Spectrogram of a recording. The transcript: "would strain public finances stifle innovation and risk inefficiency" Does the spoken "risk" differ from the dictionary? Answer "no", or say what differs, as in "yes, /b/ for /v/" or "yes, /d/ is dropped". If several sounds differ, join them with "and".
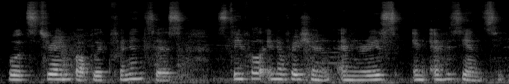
yes, /k/ is dropped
